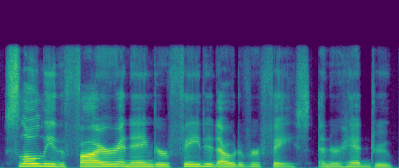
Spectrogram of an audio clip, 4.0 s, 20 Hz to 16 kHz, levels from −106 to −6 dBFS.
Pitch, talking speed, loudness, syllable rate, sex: 185 Hz, 210 wpm, -18 LUFS, 4.7 syllables/s, female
